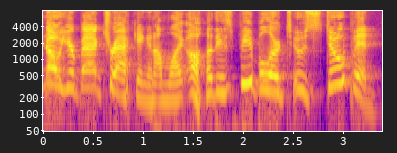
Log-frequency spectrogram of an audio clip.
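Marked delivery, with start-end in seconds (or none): 0.0-1.0 lightly mocked, higher-pitched objection; mock accusers. Imitating Twitter critics who missed the joke, mock accusing. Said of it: "and they're like". 1.5-3.3 higher-pitched, lightly exasperated groan of complaint; mock exasperation. Recalling his reaction to online critics, mock exasperated.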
